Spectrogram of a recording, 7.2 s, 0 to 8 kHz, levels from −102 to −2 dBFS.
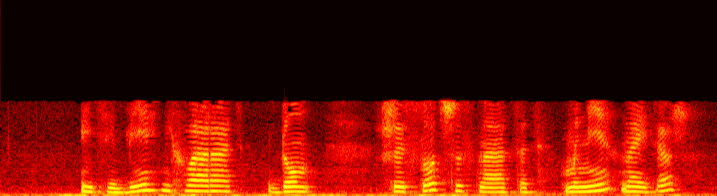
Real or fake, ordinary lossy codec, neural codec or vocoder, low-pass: fake; AAC, 16 kbps; codec, 16 kHz in and 24 kHz out, 1 kbps, XY-Tokenizer; 7.2 kHz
